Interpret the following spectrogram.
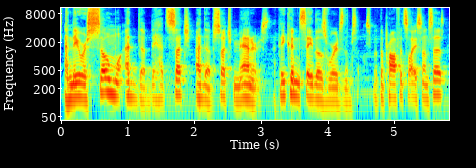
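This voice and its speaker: A man's voice: medium pitch, fast, darkish tone. A man preaching a sermon, earnestly and emotionally retelling a story and mixing quoted Arabic into his English.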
